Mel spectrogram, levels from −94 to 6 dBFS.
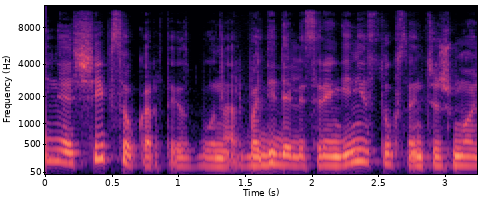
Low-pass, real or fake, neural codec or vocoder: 10.8 kHz; real; none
